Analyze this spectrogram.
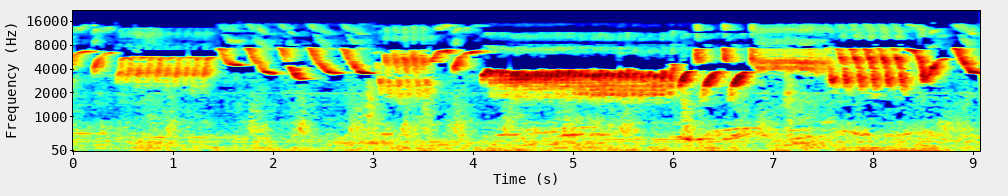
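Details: Canary singing a varied song of rapid downslurred chips, buzzy trills and a long sustained rolling note, phrases shifting every second or two, with faint background noise.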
